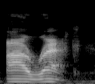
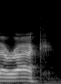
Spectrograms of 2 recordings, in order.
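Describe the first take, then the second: First: Iraq is said with the usual American pronunciation. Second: Iraq is said with a non-American pronunciation. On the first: The speaker calls it wrong. "Growing up in America, you just think Iraq" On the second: The speaker calls it right. "You're supposed to pronounce it Iran and Iraq"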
